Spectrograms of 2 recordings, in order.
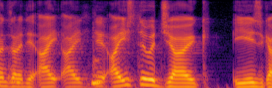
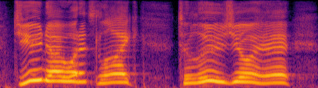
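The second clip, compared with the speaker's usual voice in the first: put-on very high, ragged, rough shriek; 13 semitones higher than usual. Retelling what an upset audience member did after a joke: imitating a scream. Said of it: "she just screamed".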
